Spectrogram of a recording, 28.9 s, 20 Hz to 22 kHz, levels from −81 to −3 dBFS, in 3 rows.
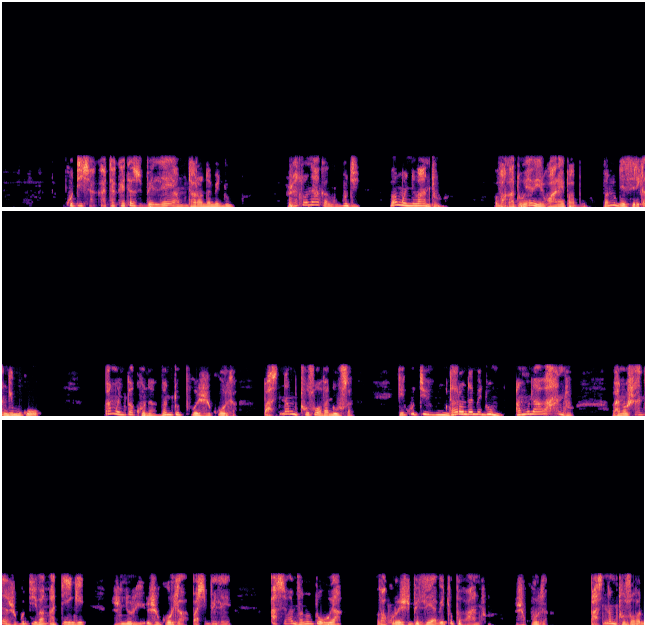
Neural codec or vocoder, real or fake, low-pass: none; real; 5.4 kHz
